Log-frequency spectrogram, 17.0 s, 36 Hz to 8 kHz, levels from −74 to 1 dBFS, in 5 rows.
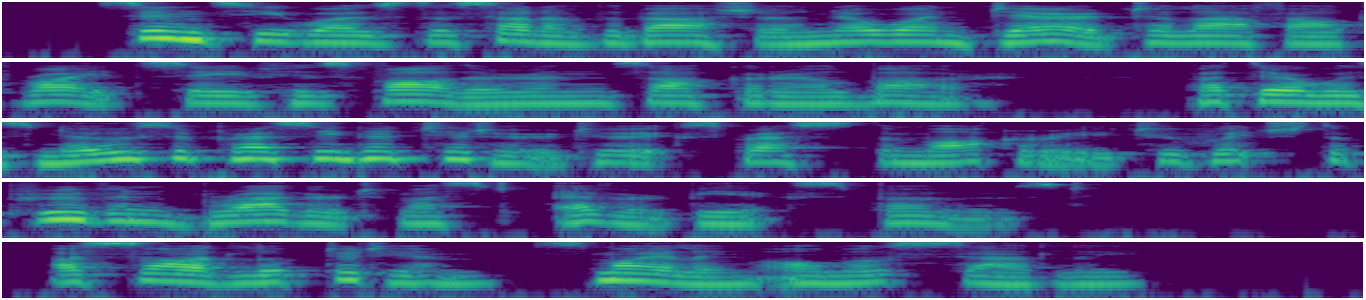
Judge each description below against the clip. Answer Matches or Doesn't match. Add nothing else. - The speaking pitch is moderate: Matches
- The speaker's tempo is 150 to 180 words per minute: Matches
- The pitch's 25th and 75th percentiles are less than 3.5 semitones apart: Matches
